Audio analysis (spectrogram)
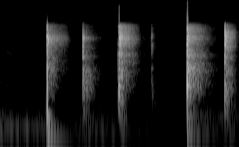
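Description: Hand claps sound alone in a quiet room: five sharp, close claps at an uneven pace, with one softer tap between them and no voice.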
